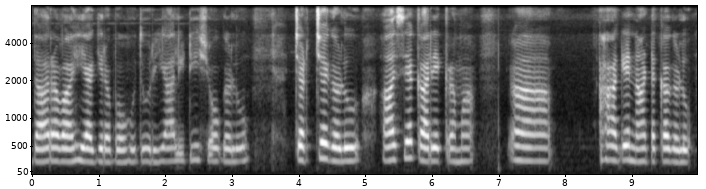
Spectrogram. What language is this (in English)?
Kannada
